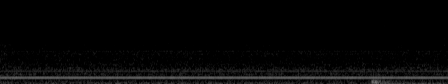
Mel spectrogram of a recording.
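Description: A faint steady tone held at one pitch, with a weaker tone an octave above it, plus a soft low thump just before the end.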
